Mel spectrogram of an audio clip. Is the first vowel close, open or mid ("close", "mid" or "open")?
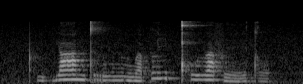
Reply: close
